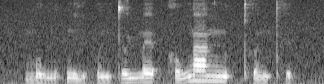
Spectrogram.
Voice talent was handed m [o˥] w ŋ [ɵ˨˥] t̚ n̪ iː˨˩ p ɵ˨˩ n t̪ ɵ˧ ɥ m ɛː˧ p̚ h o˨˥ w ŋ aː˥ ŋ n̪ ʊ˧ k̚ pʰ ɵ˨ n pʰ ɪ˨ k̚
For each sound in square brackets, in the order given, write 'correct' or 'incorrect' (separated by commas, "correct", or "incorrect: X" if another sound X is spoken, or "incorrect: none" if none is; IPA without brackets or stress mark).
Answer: incorrect: o˨˩, correct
